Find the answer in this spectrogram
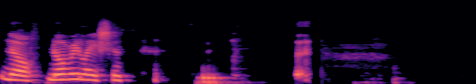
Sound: chuckling

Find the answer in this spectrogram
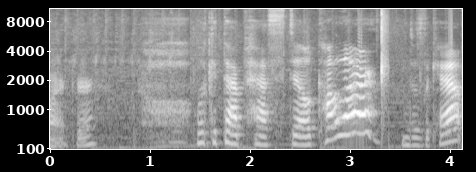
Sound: gasps

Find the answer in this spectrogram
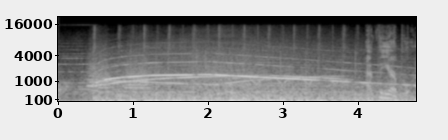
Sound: sirens blaring

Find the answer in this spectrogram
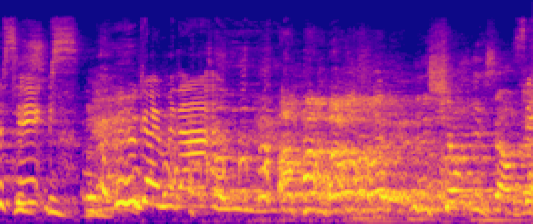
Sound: Sidemen laughing

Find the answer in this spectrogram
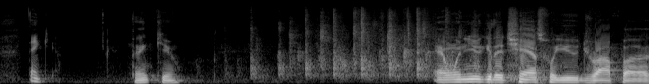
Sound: applause

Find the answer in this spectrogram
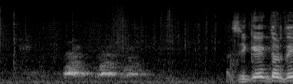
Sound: barking

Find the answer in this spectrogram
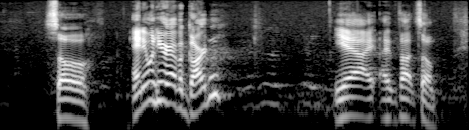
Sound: audience murmuring

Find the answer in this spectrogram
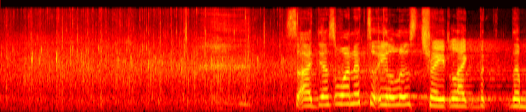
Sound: applause

